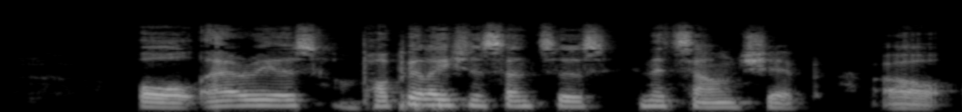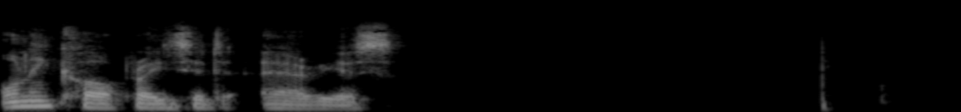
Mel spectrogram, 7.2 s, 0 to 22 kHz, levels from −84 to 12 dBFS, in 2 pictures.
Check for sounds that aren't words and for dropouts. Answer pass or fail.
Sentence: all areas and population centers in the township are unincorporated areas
pass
